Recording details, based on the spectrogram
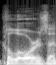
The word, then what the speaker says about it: Cullors: Cullors, I think it's pronounced.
